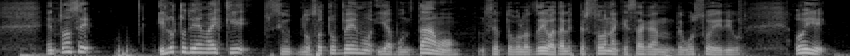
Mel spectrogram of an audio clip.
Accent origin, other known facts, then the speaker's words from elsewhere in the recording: Vallehermoso, Canary Islands, Spain; yo soy de Vallehermoso, he sido criado, nacido en Vallehermoso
